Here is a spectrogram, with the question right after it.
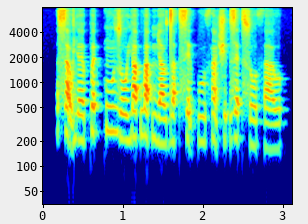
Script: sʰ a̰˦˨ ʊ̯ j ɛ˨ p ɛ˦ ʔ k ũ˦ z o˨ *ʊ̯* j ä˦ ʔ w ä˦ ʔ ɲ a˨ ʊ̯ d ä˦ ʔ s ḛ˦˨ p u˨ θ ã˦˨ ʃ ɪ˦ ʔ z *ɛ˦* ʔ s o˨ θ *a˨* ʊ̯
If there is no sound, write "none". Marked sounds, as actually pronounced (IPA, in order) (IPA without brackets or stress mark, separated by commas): none, ɛ˦, a˨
